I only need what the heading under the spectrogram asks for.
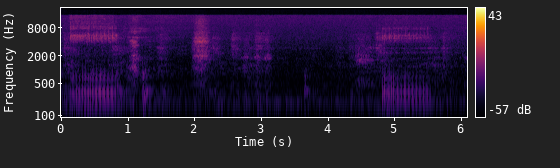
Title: Snoring Bulldog - Ninja the Bully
